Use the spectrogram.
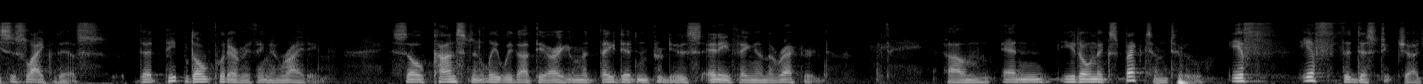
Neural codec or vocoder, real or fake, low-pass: codec, 16 kHz, 2 kbps, FunCodec, trained on LibriTTS, 25 frames a second; fake; 7.2 kHz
